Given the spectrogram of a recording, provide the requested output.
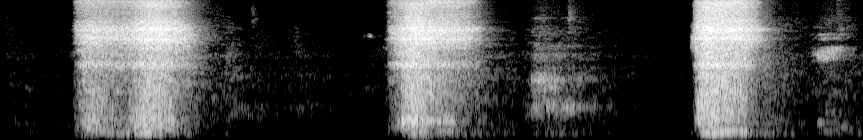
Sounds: Sniff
